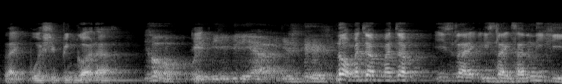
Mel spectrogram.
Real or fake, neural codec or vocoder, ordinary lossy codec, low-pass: fake; vocoder, 24 kHz, 100 mel bands, Vocos; none; 7.2 kHz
